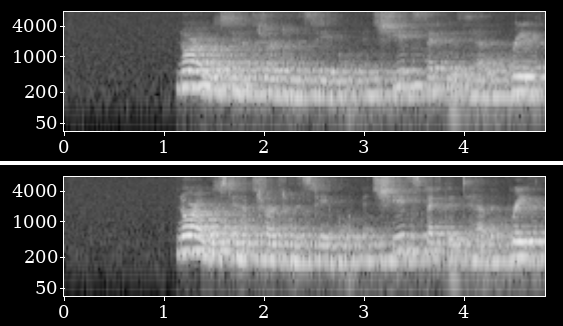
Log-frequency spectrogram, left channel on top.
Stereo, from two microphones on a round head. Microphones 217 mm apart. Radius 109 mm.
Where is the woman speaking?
40° right (ahead or behind), 1.9 m.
